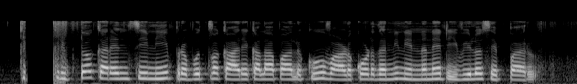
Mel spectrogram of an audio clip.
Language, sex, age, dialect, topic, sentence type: Telugu, female, 18-24, Utterandhra, banking, statement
